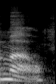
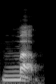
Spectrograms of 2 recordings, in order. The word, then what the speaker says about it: Mo: I like you most your name is one syllable how do you spell the mo holy wait mo you just put your lips together and mo are we all quite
